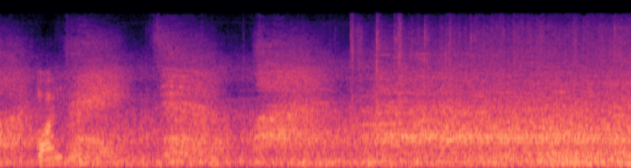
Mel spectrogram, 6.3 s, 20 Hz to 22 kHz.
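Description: Starship's Super Heavy booster, with its 33 Raptor engines, igniting and lifting off: a steady, dense wall of rocket noise that sets in about a second after the countdown reaches one, with a crowd cheering and shouting over it.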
